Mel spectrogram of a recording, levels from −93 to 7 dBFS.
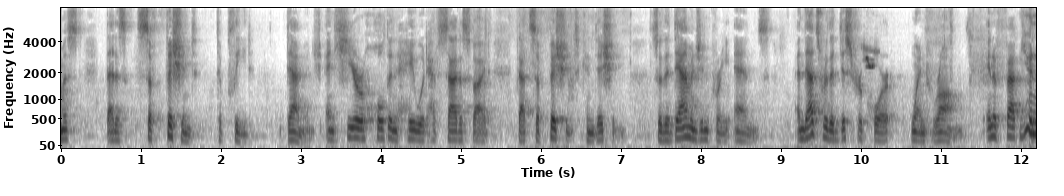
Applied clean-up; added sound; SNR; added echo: neural separator model SepFormer DNS4.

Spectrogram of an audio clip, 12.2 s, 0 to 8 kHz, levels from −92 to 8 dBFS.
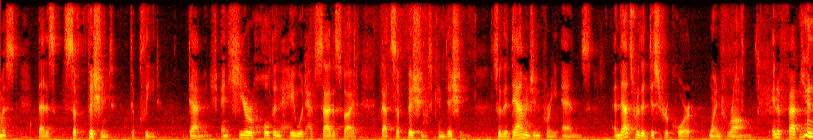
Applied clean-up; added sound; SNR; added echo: none; none; none; none.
